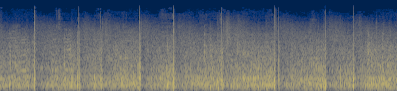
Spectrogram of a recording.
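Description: Fireworks display: a rapid run of sharp bangs from aerial shells bursting, about two or three a second, over continuous noise.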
